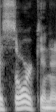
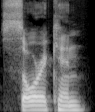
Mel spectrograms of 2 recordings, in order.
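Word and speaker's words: Sorokin: didn't talk about ilya sorkin at all who i'm sure we will talk about it sorakan there's too many vowels i pissed off by saying sorkin by putting emphasis on the wrong r but hey you know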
